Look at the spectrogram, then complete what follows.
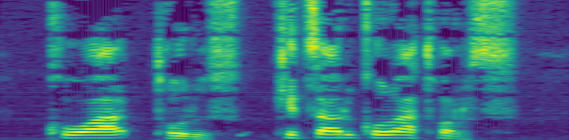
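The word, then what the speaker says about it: ケツァルコアトルス: でも、このちっちゃい泡は普通に発音していい泡やと思うんですよ。僕がよく言う。 – はいはい。 – 発音していい泡と、発音しない泡とある、あると思うんですけど、これは、ケツアでいいと思うんですよ。ケツアルコアトルス。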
